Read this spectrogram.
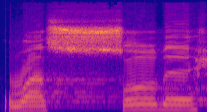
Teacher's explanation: huruf wa langsung disambung masuk ke huruf SH yang berharakat tasdid ya ditahan dan ditekan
